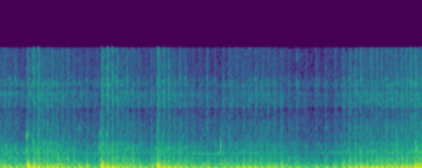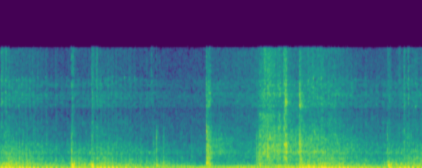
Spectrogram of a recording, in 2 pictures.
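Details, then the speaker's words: Honda Kharisma motorcycle, just started cold, weak and down on power: single-cylinder putter idles unevenly, loping and faltering when blipped, dies if revved hard, must be throttled gently, needs to warm up before it runs properly. "Oke teman-teman ini baru kita hidupkan udah saya coba blayer motor tetap gak bisa stabil Jadi blebet-blebet blebet kalau di gas agak kenceng mati harus pelan baru bisa naik"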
